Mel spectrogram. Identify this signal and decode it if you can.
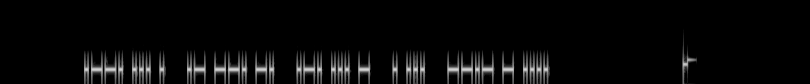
Morse code, heard as a keyed tone, about 34 wpm, 700 Hz. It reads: PSE AGN RST ES QTH
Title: Common QSO Phrases 35wpm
